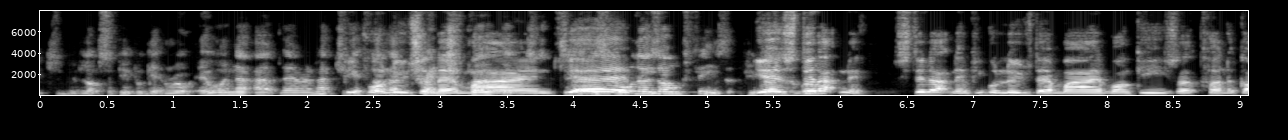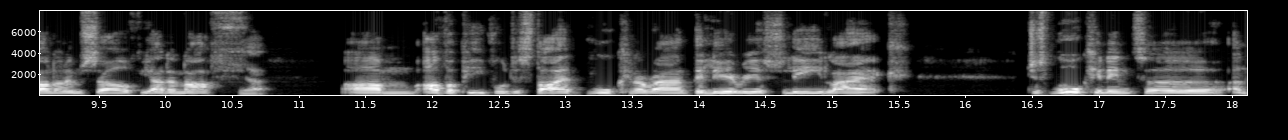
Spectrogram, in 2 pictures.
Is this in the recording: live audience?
no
